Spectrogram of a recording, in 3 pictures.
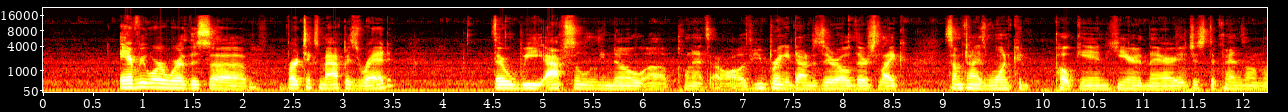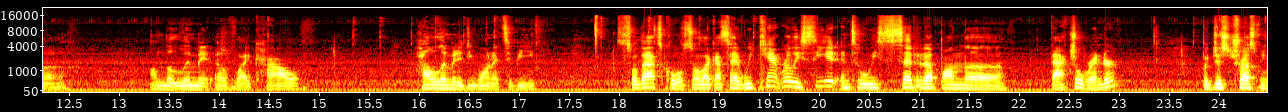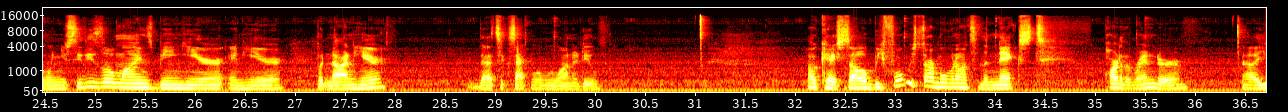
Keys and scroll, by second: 15.2 1, 23.6 1, 29.2 1.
